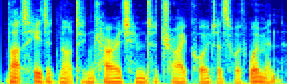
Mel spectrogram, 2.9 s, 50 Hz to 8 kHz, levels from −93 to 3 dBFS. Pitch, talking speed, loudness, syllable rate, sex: 95 Hz, 230 wpm, -20 LUFS, 5.9 syllables/s, male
